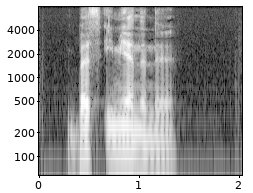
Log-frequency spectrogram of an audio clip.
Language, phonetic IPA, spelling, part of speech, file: Polish, [ˌbɛzʲĩˈmʲjɛ̃nːɨ], bezimienny, adjective, Pl-bezimienny.ogg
